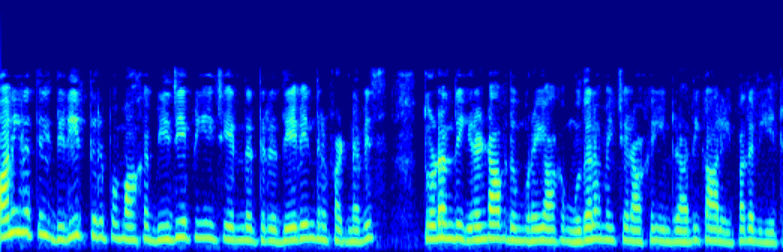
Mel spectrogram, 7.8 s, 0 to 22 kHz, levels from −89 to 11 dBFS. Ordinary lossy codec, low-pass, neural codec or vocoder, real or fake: MP3, 48 kbps; 7.2 kHz; vocoder, 22.05 kHz, 80 mel bands, HiFi-GAN; fake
